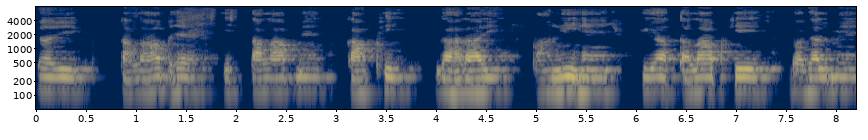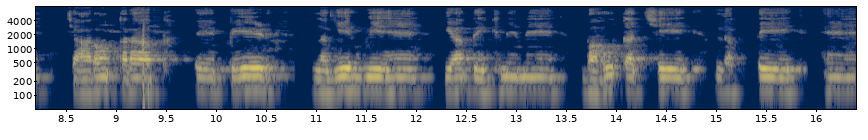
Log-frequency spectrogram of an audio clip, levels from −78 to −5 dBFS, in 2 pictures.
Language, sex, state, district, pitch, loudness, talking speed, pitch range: Hindi, male, Bihar, Lakhisarai, 120 Hz, -29 LUFS, 110 wpm, 120-125 Hz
